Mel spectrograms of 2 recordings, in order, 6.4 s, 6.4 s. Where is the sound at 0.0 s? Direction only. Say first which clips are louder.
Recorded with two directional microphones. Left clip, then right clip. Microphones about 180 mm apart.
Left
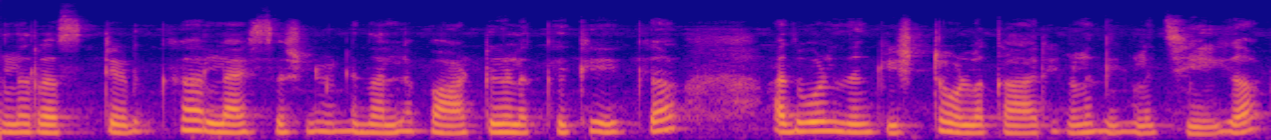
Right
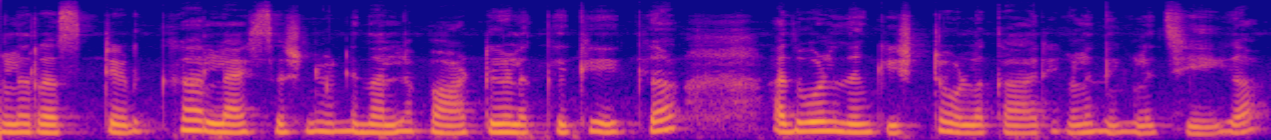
Right 1 dB; 25° right (ahead or behind).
